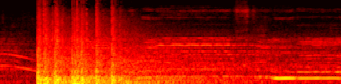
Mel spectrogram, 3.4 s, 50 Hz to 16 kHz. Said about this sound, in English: And then, of course, I'm 20 feet from the pyro. So that moment comes and the pyro goes.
